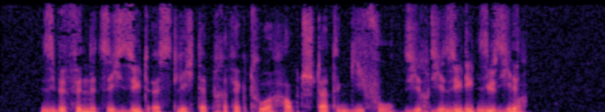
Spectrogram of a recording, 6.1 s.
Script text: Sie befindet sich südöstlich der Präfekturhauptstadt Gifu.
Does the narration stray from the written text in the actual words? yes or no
yes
